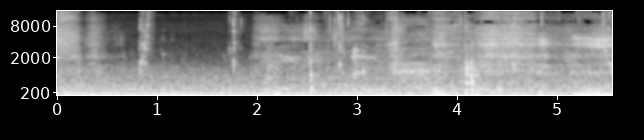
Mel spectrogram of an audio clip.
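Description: A person chewing a mouthful of baked potato, soft and wet, with a few faint clicks.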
